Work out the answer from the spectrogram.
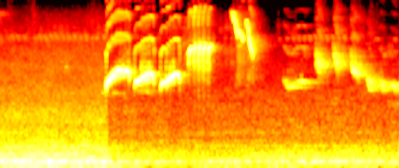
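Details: Orange-headed thrush master song played to calm and stimulate caged birds, northern Bali: after a low hum, loud rich whistled phrases with fast upward-sweeping notes, then descending slurred whistles and quieter varied warbling.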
